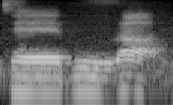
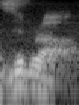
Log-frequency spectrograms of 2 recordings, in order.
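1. 철자 그대로 읽는 발음이에요. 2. 보통 발음으로 말해요. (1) "쓸 때는 zebra" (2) "읽을 때는 zebra"

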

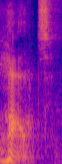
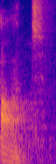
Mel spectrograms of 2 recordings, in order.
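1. শব্দটি h সহ পুরোপুরি উচ্চারণ করা হয়। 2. শব্দটি h বাদ দিয়ে সংক্ষেপে উচ্চারণ করা হয়। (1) "হ্যাড বাক্যের শুরুতে আসলে হ্যাড" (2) "যদি বাক্যের মাঝে আসে তাহলে তার উচ্চারণ করতে হবে আট"

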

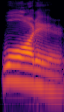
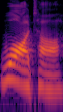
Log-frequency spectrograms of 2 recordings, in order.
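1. พูดด้วยสำเนียงอเมริกัน ฟังดูนุ่มนวลกว่า 2. พูดด้วยสำเนียงอังกฤษ ฟังดูคมชัดกว่า (1) "แบบอเมริกัน... ดูซอฟๆเนอะดูนุ่มๆ" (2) "แบบ British แบบอังกฤษ"

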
